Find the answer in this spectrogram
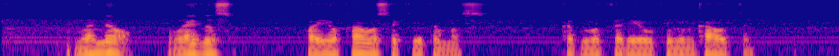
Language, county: Lithuanian, Klaipėda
